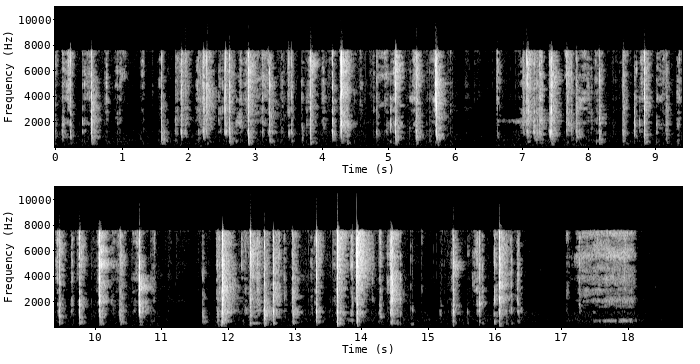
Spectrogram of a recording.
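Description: A deck of oracle cards shuffled by hand: rapid runs of crisp card clicks in bursts of a few seconds with short pauses between them, and a brief rustle of cards near the end.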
